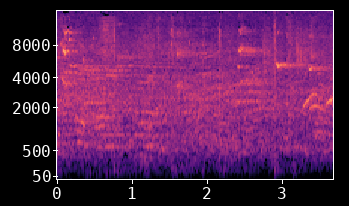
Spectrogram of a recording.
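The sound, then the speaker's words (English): Basketball dribbled on a court during a game, a few dull bouncing thuds set against a constant wash of crowd noise. “Wehr just dribbling the ball back left corner”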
